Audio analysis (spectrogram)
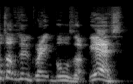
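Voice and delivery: normal talking voice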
